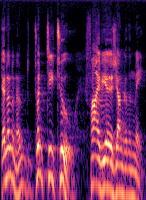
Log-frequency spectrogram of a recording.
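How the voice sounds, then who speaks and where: An actor playing an anxious, politely persistent young British brother in a radio drama, hesitant and wry, with a husky voice. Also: male voice, mid-range voice, sing-song, moderate pace, natural voice. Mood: surprised, uneasy. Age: young adult.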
